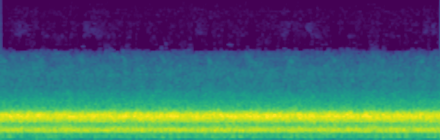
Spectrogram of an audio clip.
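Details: A quiet rural night filled by a frog chorus, many callers blended into one seamless buzzing wash, bright upper tone and fainter low murmur, steady without breaks.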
